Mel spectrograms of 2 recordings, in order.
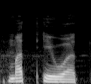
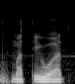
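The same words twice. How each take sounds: Both takes have the same delivery.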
